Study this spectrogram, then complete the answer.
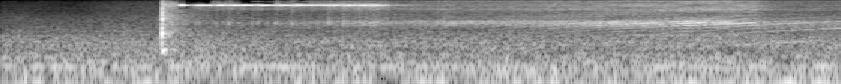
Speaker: you can hear the Gyros almost at Full Tilt so we are green everything's ready to go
